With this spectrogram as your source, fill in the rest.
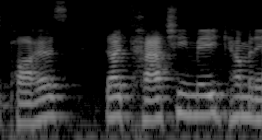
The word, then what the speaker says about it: Pages: Pah or pages. They say his name is Pahz.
